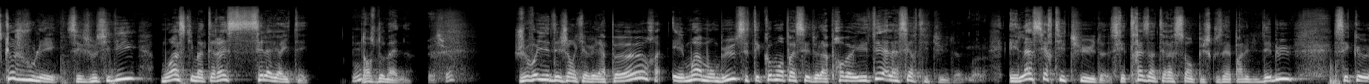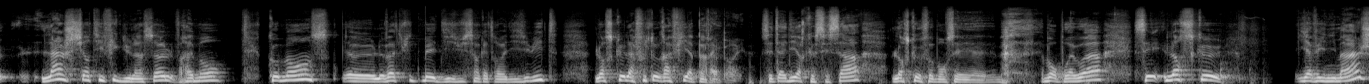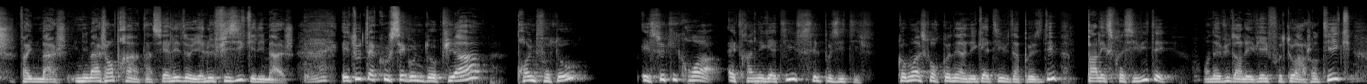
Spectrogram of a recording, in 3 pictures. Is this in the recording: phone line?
no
